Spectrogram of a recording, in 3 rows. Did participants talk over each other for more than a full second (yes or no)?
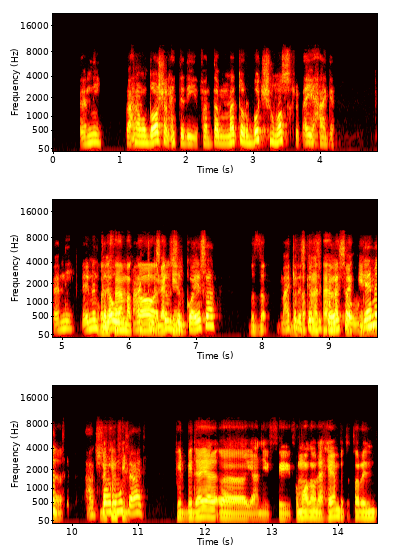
yes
